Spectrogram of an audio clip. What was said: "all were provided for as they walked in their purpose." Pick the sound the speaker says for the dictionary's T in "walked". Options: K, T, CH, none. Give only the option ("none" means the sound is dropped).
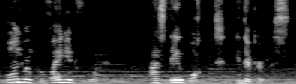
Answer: T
